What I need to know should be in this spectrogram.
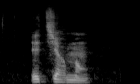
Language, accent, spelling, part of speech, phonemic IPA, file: French, France, étirement, noun, /e.tiʁ.mɑ̃/, LL-Q150 (fra)-étirement.wav
- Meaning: stretch (act of stretching, all senses)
